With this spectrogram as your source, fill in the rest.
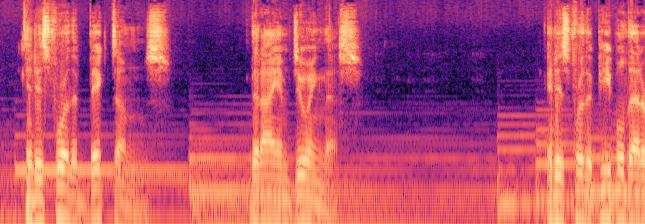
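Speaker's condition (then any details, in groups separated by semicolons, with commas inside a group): No condition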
